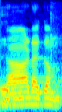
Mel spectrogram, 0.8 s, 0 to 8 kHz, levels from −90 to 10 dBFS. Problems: background sounds at intervals, low volume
